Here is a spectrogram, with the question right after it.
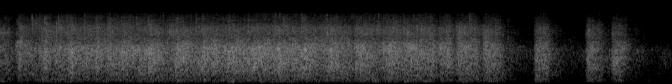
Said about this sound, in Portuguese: Eu posso ah, ah, ouvir aqui o aplauso ao Senhor Jesus.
